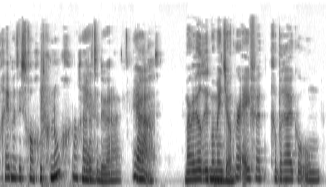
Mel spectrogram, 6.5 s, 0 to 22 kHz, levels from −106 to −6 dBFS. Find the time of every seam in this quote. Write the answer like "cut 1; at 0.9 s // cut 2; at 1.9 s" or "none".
none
